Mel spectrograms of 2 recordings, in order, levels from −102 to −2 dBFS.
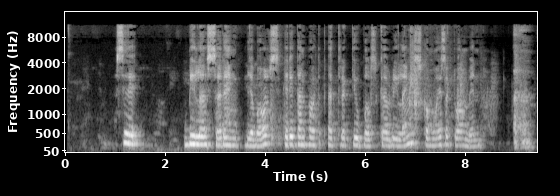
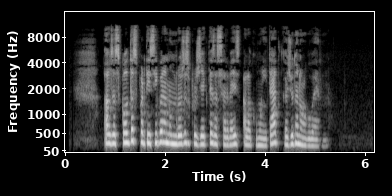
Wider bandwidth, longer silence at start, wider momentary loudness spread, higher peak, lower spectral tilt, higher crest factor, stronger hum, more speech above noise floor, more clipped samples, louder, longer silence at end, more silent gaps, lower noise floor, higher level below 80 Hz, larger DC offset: about the same, 11.5 kHz vs 11.5 kHz; first, 1.05 s vs 0.5 s; first, 13 LU vs 8 LU; first, 0 dBFS vs -6 dBFS; about the same, -3.5 dB/octave vs -4.5 dB/octave; about the same, 18 dB vs 18 dB; neither; second, 38 dB vs 53 dB; neither; first, -18 LUFS vs -23 LUFS; second, 0.05 s vs 0.95 s; neither; second, -56 dBFS vs -75 dBFS; first, -60 dBFS vs -74 dBFS; neither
